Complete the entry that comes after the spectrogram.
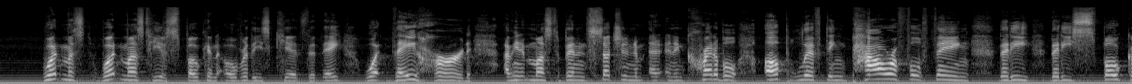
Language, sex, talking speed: English, male, 175 wpm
